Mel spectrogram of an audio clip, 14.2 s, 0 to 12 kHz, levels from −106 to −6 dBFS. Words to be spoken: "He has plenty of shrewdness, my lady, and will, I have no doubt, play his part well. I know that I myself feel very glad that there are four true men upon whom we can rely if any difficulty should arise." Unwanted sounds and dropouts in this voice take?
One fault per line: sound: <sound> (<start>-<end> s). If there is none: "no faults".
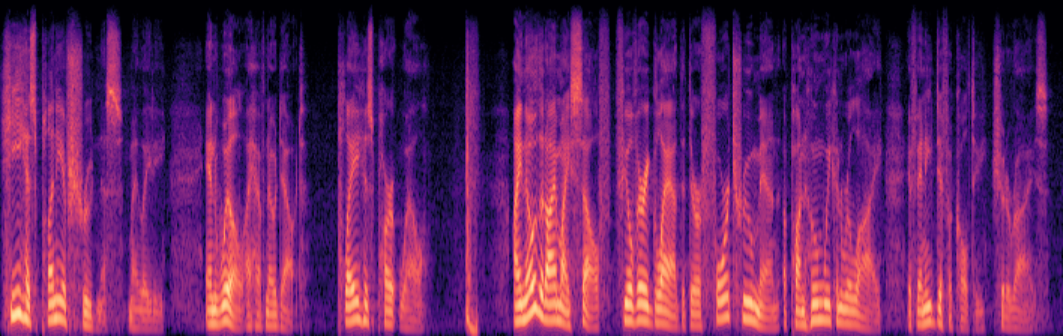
sound: thud (6.2-6.4 s)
